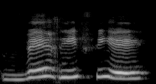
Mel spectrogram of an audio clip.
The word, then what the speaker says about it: vérifier: eu já estou vendo ER também na posição final, que também vai ter o som aí de você, tá bom? Então, verifier o ER. Ai, prof, mas o R não é uma consoante muda, eu já sei que não é. Então, é verdade. O R, na posição final, não é uma consoante muda, exceto quando ele vem antecedido pela vogal E.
